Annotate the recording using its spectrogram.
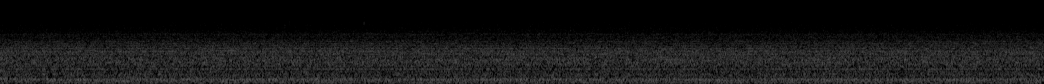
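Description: Steady, faint hiss of room tone with a faint hum, unchanging throughout, with no distinct knocks or clicks.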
